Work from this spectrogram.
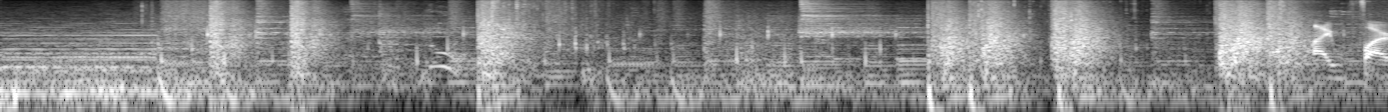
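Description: Gunfire in a reenacted shootout, a series of loud sharp shots and bursts fired through a shared wall, close and irregularly spaced with crashing impacts between them.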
